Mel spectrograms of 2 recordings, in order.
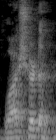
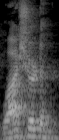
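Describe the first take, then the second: No difference in how they are said.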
